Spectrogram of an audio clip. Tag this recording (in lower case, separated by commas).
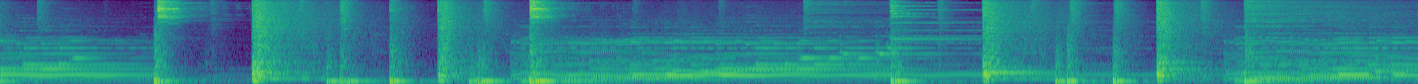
music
